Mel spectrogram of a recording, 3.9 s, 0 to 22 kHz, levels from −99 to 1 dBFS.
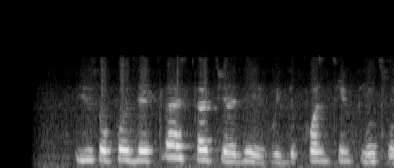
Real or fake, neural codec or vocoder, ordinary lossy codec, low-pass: real; none; none; 5.4 kHz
